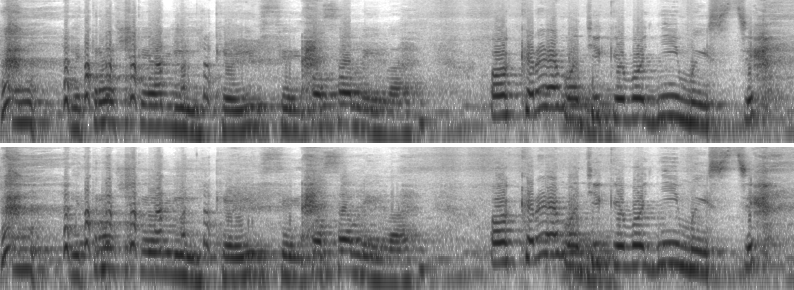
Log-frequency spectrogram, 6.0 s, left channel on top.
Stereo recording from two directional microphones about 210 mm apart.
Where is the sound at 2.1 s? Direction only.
25° left (ahead or behind).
